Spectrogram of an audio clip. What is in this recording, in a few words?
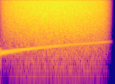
wind magic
